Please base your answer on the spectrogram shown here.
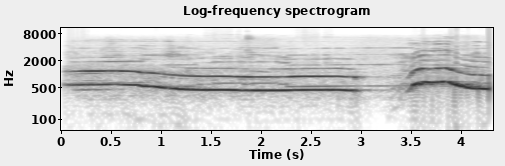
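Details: Domestic dog howling along to music: a long sustained tonal howl, slowly falling and holding steady for about three seconds, a short pause, then a second howl that rises sharply and falls away.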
